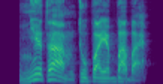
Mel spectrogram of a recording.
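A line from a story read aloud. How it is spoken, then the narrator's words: Bark. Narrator (Russian): рявкнул он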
